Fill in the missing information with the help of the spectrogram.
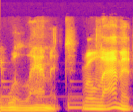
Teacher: you want to hit that second syllable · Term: emphasis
